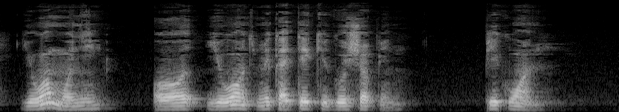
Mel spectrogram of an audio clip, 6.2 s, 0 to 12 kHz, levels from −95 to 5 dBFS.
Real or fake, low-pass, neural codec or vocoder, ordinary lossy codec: real; 10.8 kHz; none; AAC, 32 kbps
